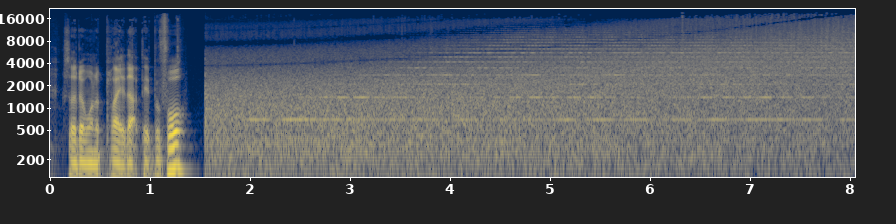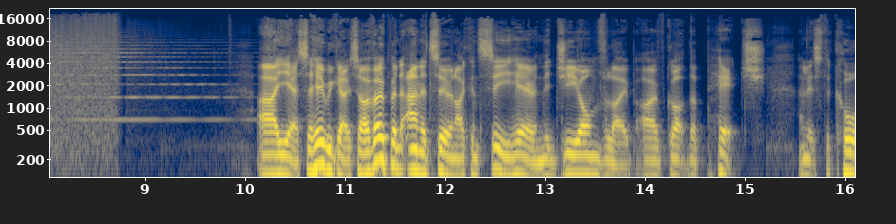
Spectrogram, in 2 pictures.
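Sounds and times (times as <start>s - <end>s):
speech: 0.2s - 1.6s, 10.1s - 16.0s
band-pass filtered white noise: 1.6s - 4.0s
high sustained string tones: 1.6s - 10.9s.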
